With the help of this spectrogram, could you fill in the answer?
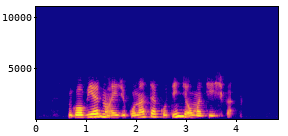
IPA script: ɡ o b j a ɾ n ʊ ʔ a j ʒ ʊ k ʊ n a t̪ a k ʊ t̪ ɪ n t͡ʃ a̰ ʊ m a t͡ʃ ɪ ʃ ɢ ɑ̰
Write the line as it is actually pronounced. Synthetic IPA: ɡ o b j e ɾ n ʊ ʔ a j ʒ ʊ k ʊ n a t̪ a k ʊ t̪ ɪ n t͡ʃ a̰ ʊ m a t͡ʃ ɪ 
